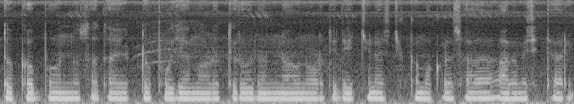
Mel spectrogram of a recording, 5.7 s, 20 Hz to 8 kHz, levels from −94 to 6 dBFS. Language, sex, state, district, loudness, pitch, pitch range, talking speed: Kannada, male, Karnataka, Raichur, -18 LUFS, 120 Hz, 120-125 Hz, 135 wpm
